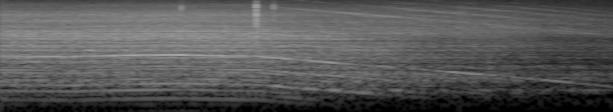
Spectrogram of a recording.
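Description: Hoover vacuum cleaner fitted with a HEPA bag running on carpet, a loud steady motor whine with a tone that dips gradually in pitch and volume as it runs; no one speaks.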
